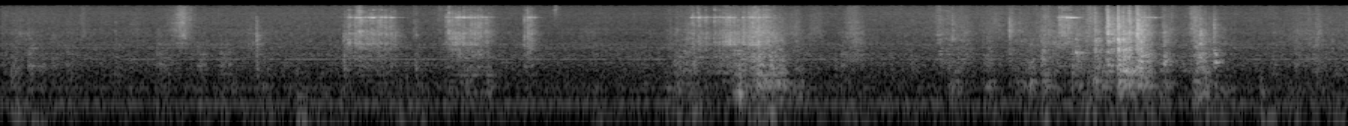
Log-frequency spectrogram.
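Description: Small objects being handled and put down on a wooden workbench: three short spells of clattering and rustling, the loudest near the end, over a steady low hum.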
